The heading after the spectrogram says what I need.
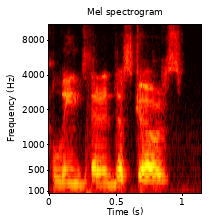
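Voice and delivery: ordinary talk, nothing marked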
